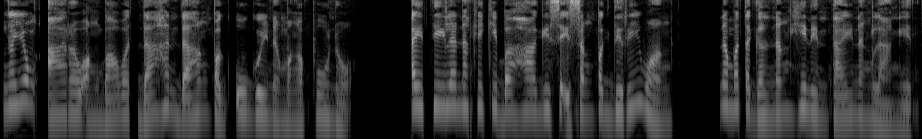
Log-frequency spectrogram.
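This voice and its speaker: A woman narrating a scripted emotional story in a slow, solemn, sentimental manner. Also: mid-range voice, expressive, warm tone, no room sound, studio quality.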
